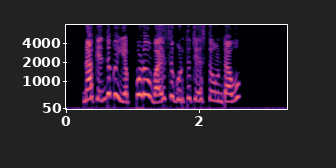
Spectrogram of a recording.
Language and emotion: Telugu, angry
